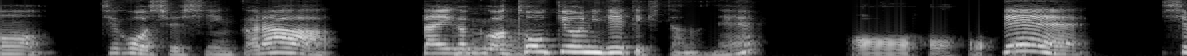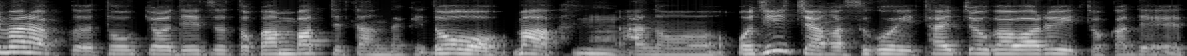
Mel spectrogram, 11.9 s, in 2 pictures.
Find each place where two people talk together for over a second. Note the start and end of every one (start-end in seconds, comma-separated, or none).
none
